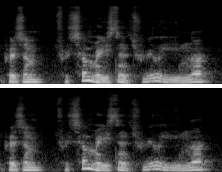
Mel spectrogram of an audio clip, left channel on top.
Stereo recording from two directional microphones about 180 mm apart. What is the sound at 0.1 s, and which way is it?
Speech, 20° left (ahead or behind).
